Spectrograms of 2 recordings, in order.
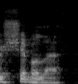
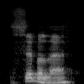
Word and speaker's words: Shibboleth: Then they said unto him, Say now Shibboleth. And he said, Sibboleth, for he could not frame to pronounce it right.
